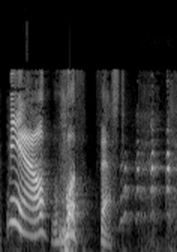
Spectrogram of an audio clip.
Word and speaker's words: Meow Woof Fest: w f wolf Festival actually let me say it right here's how we say it here in Virginia meow woof Fest and the idea behind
